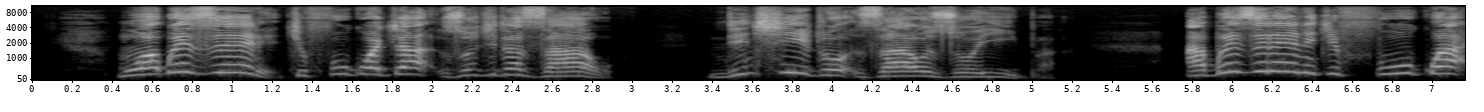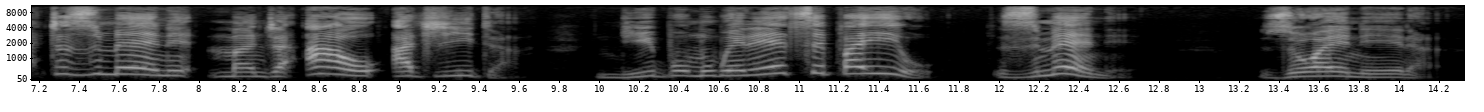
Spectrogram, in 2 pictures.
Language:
Nyanja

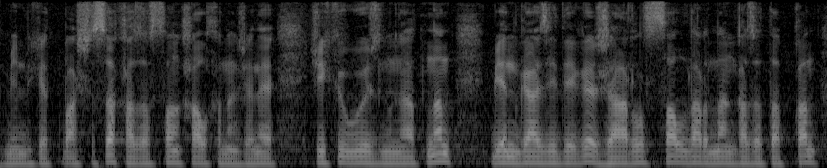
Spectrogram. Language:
Kazakh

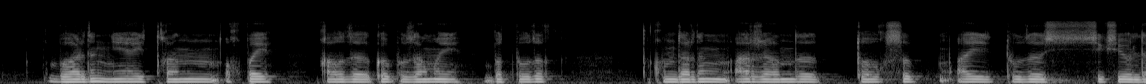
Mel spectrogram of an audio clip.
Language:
Kazakh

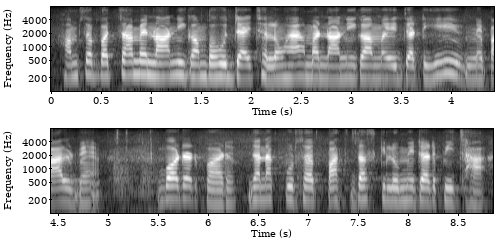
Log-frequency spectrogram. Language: Maithili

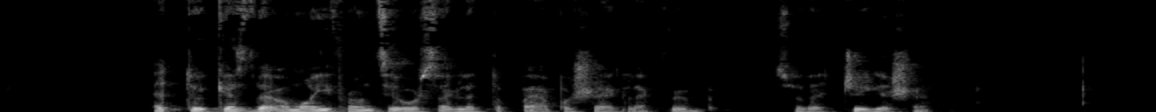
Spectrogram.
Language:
Hungarian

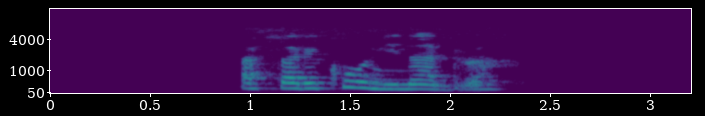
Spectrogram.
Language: Swahili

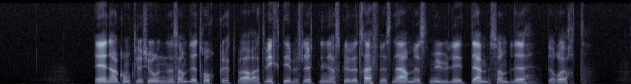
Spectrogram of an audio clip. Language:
Norwegian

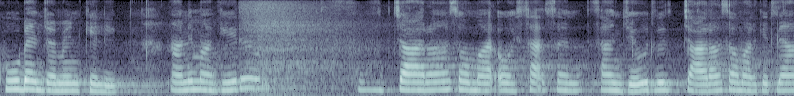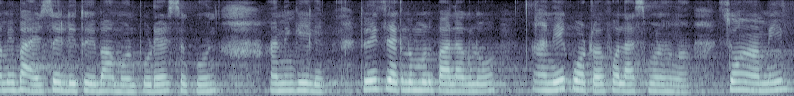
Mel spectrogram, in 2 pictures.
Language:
Konkani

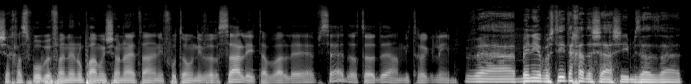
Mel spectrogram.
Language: Hebrew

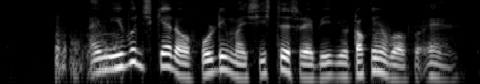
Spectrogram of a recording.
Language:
English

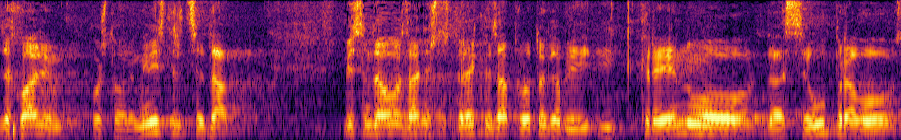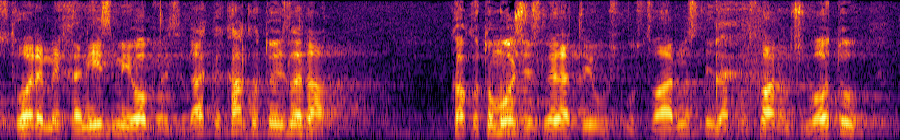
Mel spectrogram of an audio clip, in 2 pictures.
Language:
Croatian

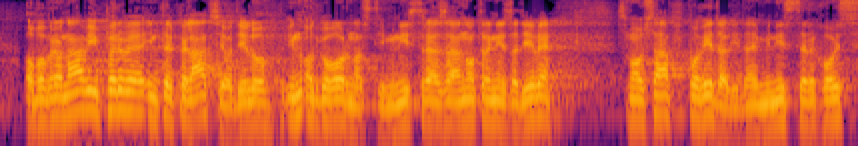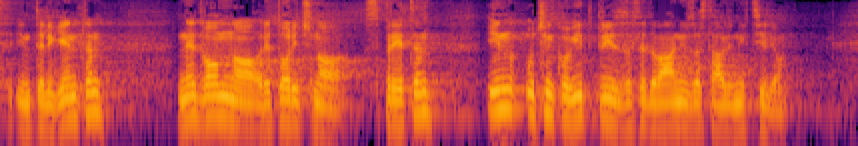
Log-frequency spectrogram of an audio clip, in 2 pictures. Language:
Slovenian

